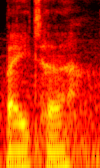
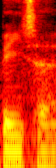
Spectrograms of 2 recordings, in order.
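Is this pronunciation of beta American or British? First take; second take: American; British. First: Beta is said with an American pronunciation. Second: Beta is said with a British pronunciation. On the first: The speaker calls it wrong. "not beta" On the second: The speaker calls it right. "I should be saying beta"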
